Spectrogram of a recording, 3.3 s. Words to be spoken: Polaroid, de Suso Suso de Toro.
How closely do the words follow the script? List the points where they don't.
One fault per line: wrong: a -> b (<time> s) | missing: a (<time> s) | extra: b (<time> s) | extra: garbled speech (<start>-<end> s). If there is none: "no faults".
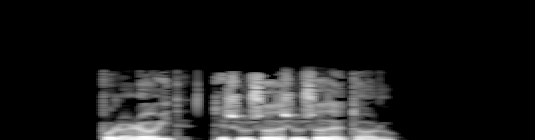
no faults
